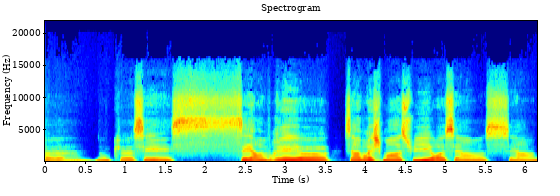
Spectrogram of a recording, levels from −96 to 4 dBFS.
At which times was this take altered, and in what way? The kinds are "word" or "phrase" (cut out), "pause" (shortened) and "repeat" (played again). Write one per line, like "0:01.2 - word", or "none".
none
